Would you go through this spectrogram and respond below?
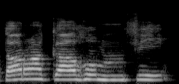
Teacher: Mim mati ketemu dengan fa, berarti izhar, jelas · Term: izhar syafawi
